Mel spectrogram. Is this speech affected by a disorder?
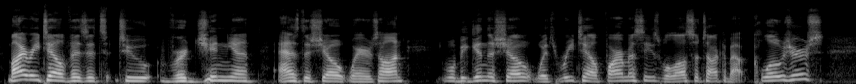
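No.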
